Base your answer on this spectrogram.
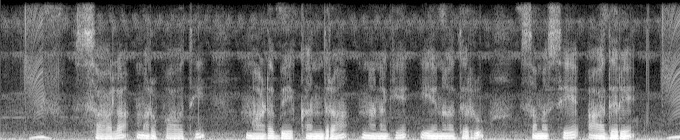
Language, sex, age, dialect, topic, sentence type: Kannada, male, 25-30, Central, banking, question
